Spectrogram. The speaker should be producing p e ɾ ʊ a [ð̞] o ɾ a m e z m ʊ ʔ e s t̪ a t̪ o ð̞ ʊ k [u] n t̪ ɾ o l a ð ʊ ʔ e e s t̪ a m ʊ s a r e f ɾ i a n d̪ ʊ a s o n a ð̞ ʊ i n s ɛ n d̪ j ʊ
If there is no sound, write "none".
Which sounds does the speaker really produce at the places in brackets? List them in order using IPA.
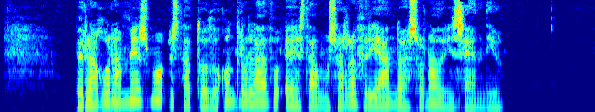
ɣ̞, o

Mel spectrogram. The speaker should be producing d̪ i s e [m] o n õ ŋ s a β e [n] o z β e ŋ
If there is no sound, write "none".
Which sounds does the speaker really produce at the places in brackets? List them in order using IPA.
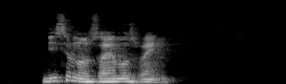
none, m

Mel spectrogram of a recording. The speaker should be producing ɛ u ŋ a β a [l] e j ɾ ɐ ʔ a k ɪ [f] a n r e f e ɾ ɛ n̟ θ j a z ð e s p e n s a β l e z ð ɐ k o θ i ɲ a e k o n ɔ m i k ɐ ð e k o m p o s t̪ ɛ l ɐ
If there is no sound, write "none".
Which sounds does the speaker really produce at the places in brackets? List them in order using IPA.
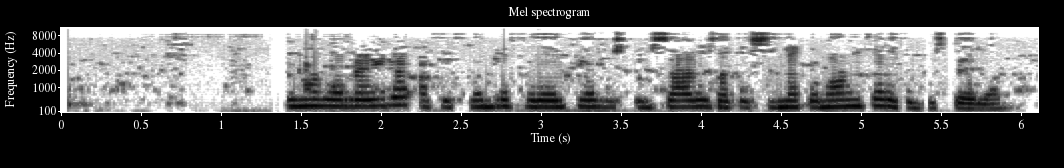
r, f

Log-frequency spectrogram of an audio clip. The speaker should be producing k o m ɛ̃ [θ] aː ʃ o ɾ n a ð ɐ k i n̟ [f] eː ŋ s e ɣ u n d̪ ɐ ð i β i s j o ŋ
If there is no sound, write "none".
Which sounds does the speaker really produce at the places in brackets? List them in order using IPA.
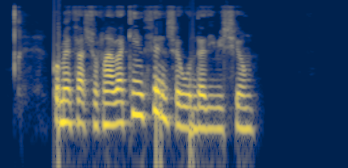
θ, θ

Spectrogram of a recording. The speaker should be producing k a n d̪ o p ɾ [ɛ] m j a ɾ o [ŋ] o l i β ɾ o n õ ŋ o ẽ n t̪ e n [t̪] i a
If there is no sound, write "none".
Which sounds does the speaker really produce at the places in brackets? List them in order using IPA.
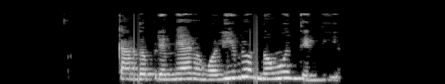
e, ŋ, d̪

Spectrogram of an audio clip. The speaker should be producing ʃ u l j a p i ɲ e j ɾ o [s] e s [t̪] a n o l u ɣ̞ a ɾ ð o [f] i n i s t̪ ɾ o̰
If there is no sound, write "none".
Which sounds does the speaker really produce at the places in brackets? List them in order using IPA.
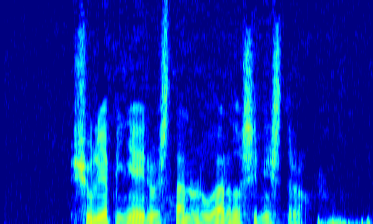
none, t̪, s

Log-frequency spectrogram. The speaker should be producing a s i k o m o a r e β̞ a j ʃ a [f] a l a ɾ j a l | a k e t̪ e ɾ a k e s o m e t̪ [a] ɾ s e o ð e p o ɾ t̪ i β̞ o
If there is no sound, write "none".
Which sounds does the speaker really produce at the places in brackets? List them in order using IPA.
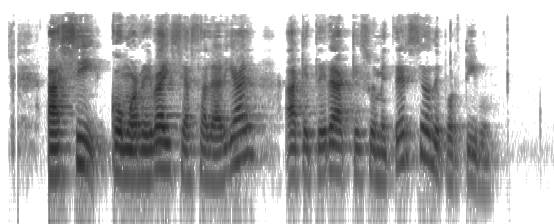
s, e

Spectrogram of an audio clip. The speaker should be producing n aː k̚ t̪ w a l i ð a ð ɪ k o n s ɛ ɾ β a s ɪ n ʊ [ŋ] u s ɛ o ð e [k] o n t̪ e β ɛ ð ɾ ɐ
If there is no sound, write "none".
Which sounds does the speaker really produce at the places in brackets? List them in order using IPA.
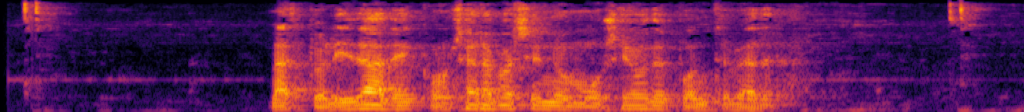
m, p

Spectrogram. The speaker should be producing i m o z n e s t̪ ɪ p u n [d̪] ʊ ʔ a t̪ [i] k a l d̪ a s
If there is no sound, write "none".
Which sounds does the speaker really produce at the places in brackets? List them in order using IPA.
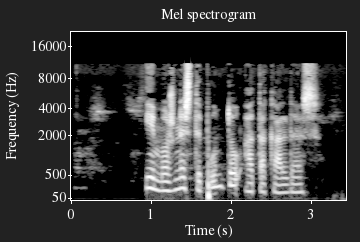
t̪, a

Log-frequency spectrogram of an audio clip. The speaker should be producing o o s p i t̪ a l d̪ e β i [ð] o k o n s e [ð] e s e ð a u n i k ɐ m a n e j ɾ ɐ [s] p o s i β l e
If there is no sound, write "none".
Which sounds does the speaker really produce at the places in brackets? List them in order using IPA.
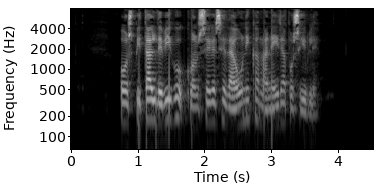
ɣ, ɣ, none

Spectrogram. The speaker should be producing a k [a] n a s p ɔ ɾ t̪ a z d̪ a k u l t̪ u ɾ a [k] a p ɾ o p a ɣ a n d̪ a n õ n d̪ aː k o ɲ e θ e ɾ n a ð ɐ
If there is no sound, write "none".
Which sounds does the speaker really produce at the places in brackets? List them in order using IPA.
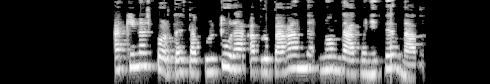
i, ʔ

